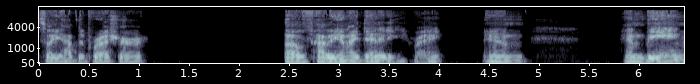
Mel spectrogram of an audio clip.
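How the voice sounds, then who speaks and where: Recorded with a dry, close sound and no echo, a man with a Spanish accent talks at a moderate pace and a medium pitch. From Puerto Rico. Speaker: podcast guest. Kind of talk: casual interview answer. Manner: hesitant, many fillers.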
